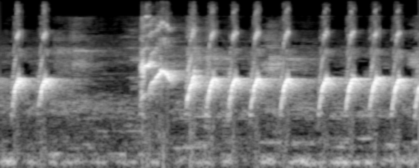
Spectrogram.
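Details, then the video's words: Bait recording of a cucak ranting bulbul for attracting birds: a pair of crisp chirps, a short silence, a shrill rising squeak, then a long train of quick, sharply dropping chip notes. "suara pancingan cucak ranting"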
